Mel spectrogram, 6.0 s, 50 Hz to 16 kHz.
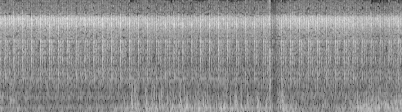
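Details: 2012 Volkswagen Polo 1.6 CFNA engine, cold start at idle: quick, fairly even ticking near four per second over the engine hum, one lifter clattering loudly and a couple slightly; noisy hydraulic lifters.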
